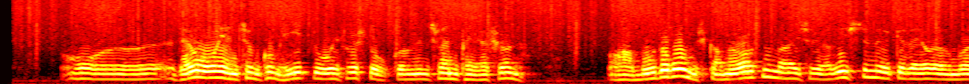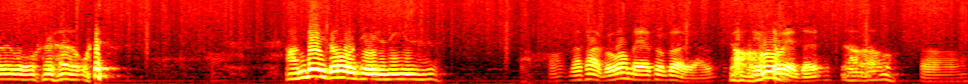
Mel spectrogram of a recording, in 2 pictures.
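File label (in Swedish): Oppeby Åtvid Östergötland, dialekter, Svenska sagor; Folkminnen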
